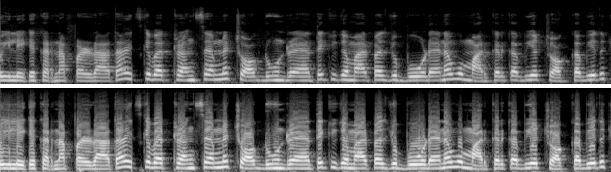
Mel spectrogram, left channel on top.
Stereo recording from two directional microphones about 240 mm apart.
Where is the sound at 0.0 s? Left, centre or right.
Right.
